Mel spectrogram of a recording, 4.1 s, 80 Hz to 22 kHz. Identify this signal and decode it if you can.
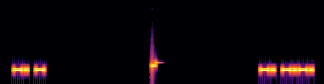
Morse code, heard as a keyed tone, about 36 wpm, 700 Hz. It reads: NT NC
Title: US States and Canadian Provinces 35wpm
